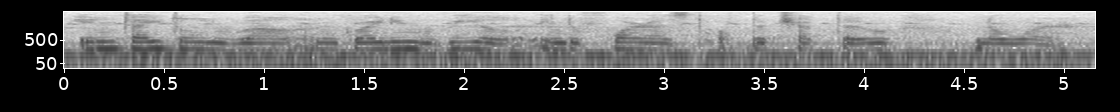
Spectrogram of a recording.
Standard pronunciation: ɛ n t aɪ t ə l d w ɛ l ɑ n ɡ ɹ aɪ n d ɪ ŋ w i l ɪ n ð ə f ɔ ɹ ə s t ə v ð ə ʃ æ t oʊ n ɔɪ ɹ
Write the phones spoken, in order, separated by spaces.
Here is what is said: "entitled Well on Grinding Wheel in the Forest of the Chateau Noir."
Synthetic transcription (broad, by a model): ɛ n t aɪ t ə l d w ɛ l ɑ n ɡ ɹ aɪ d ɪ ŋ w i l ɪ n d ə f ɔ ɹ ə s t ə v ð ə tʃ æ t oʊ n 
